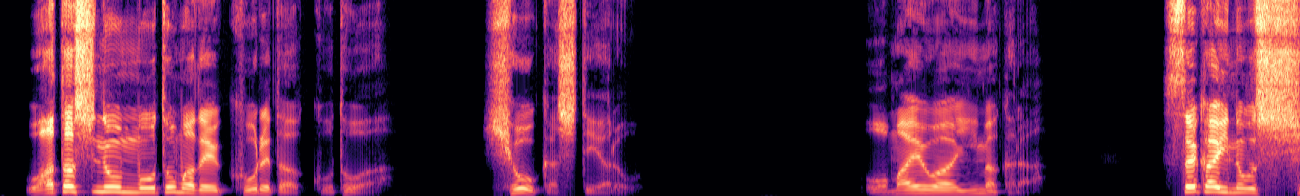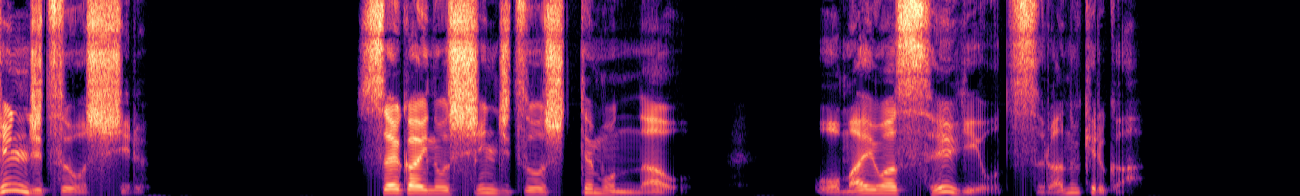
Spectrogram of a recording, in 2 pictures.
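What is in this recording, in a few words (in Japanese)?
male, 声優, 豪快な男; narrator men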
